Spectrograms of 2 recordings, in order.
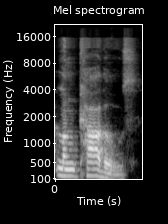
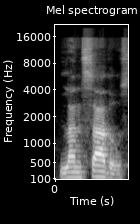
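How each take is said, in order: First: The middle consonant is a k sound. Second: The middle consonant is an s sound. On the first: The speaker calls it wrong. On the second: The speaker calls it right. "there's a cedilla there"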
